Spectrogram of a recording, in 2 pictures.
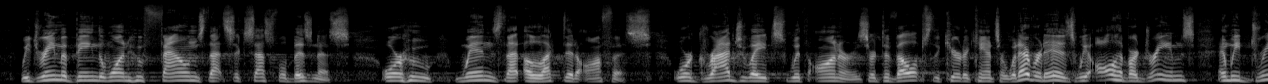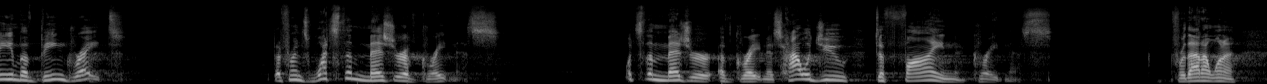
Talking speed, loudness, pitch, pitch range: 150 wpm, -27 LUFS, 175 Hz, 160-195 Hz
